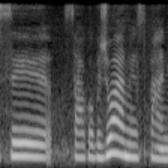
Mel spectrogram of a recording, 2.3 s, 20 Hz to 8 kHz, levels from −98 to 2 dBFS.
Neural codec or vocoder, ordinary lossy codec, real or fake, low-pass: autoencoder, 48 kHz, 128 numbers a frame, DAC-VAE, trained on Japanese speech; MP3, 48 kbps; fake; 7.2 kHz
